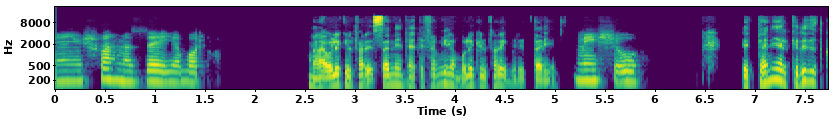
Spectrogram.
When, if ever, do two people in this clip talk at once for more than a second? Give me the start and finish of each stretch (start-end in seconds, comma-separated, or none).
none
